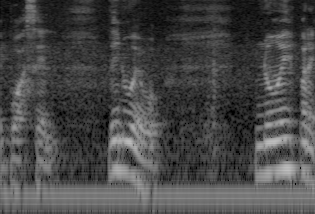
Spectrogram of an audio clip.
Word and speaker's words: Poiseuille: Lo pronuncian de diferentes formas, pero yo le digo ley de Poiseuille.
